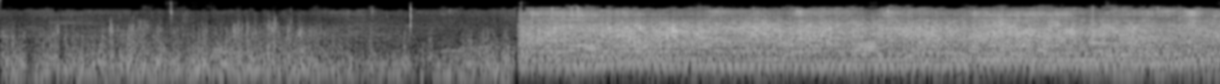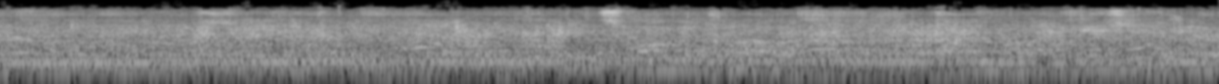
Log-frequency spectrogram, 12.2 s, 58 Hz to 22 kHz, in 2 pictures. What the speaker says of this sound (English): it's fitted with either a 360 or a 400 horsepower Medeniev MP14 radial engine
